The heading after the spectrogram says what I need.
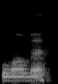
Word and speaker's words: Philomath: farlow mathea and um philomath the town it's pronounced velomoth um it's a small mill town in oregon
